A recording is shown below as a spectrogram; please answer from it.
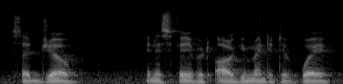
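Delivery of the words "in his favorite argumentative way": usual speaking voice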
